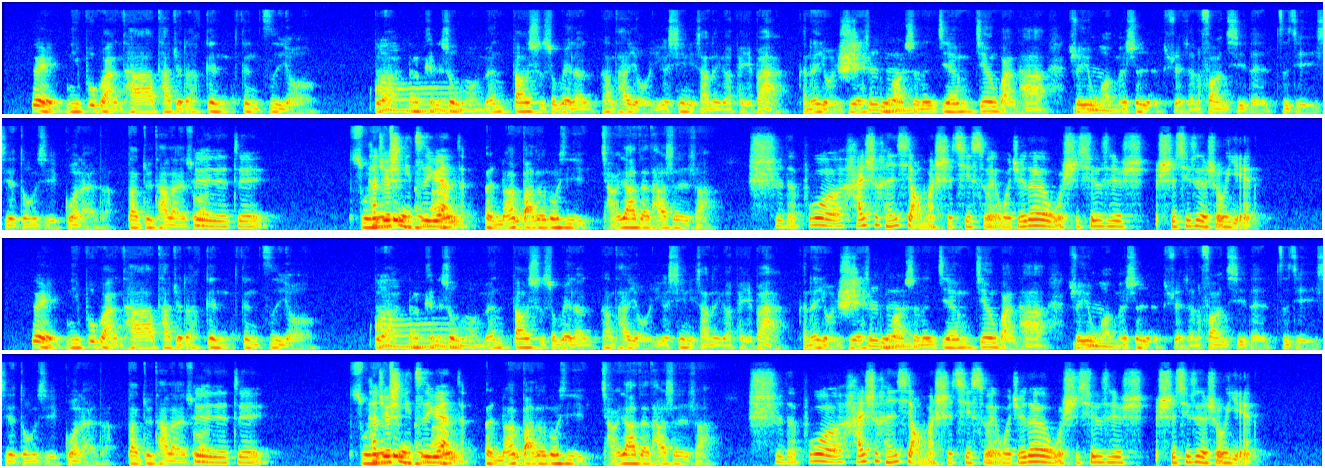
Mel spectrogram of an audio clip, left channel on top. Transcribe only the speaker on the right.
哦，
是的，
嗯，
对对对，
他觉得是你自愿的，是的。不过还是很小嘛，十七岁，我觉得我十七岁时十七岁的时候也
